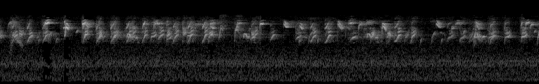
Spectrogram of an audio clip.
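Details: Stieglitz or Distelfink, the European goldfinch, pouring out a lively jumble of high, clipped tinkling notes and quick trills, packed closely together throughout, with a soft constant hiss beneath.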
